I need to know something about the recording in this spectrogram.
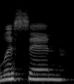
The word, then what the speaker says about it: listen: wrestle Apostle and whistle words ending in sen also have a silent T like in listen oi says o this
